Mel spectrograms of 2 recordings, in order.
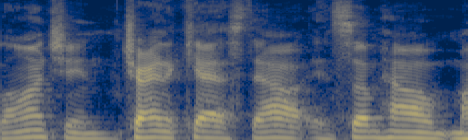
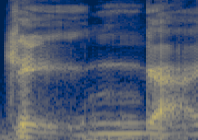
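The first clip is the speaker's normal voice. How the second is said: mock yelling, higher pitch; 11 semitones higher than usual. Retelling how a cousin reacted to being hit by bait: imitating a yelling cousin. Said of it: "He's yelling at me".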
